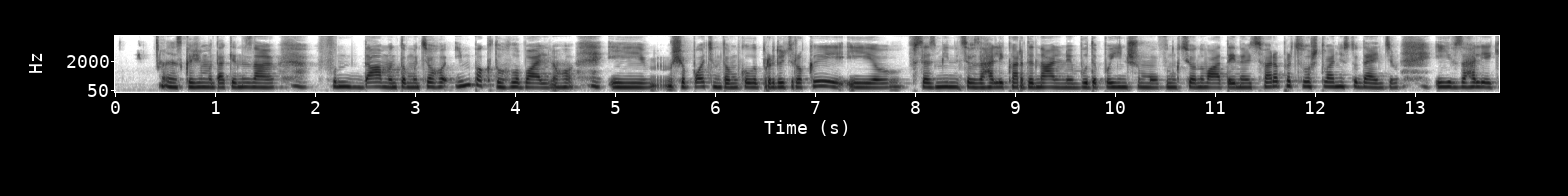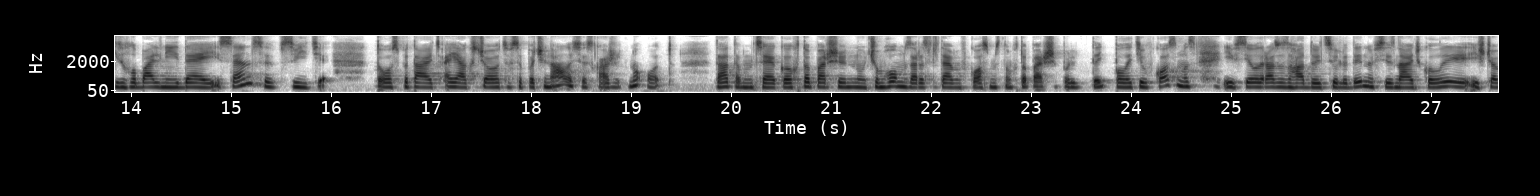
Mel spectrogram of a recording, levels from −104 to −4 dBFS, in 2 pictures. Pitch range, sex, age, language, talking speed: 185-235 Hz, female, 20-39, Ukrainian, 175 wpm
